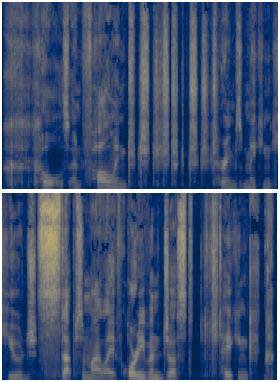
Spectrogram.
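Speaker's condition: Stutter; stutter since childhood, at least age 8, physically bullied for it; still stutters, public speaking and live energy healing sessions still hard, some days easier; no stutter when drunk from age 13, or high on stimulants after 24 hours awake; prolonged sounds

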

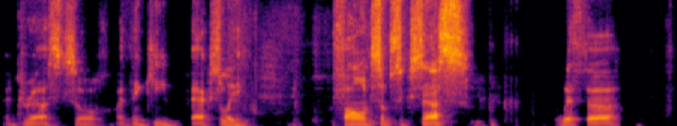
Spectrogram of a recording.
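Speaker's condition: No condition

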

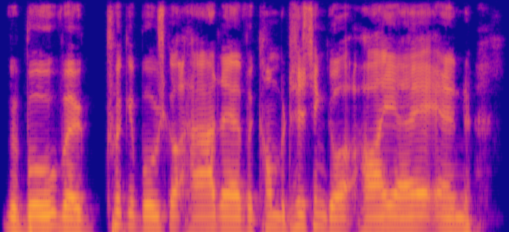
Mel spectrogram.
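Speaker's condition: Cerebral palsy; brief oxygen loss to brain

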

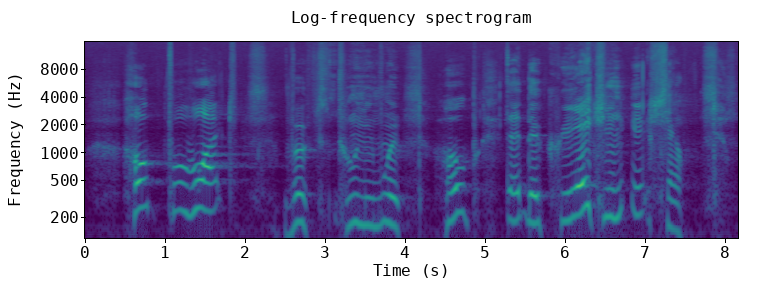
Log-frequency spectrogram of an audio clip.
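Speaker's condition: Cerebral palsy

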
